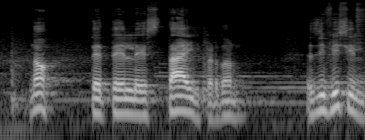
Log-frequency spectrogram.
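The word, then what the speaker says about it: τετέλεσται: eh que es del vocablo teles no perdón teteles no tetelestai perdón Es difícil pronunci estas y significa todo está cumplido todo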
